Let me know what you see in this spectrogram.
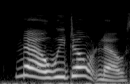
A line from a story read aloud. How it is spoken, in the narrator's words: said Max Ernest hotly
